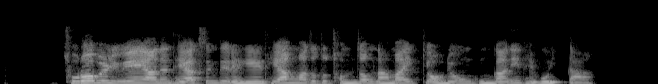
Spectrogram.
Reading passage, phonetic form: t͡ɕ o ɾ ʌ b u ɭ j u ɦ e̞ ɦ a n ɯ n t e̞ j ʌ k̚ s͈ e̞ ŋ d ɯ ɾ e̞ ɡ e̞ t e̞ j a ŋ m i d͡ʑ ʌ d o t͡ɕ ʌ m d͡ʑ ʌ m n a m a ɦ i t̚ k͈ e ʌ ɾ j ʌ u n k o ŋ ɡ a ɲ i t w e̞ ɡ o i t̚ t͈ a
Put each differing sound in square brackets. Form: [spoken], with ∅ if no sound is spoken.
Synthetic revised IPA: t͡ɕ o ɾ ʌ b [ɯ] ɭ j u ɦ e̞ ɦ a n ɯ n t e̞ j [a] k̚ s͈ e̞ ŋ d ɯ ɾ e̞ ɡ e̞ t e̞ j a ŋ m [a] d͡ʑ ʌ d o t͡ɕ ʌ m d͡ʑ ʌ m n a m a [∅] i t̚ k͈ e ʌ ɾ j ʌ u n k o ŋ ɡ a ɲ i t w e̞ ɡ o i t̚ t͈ a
